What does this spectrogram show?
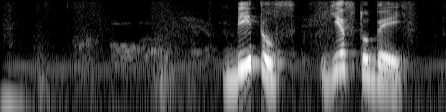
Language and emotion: Russian, positive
